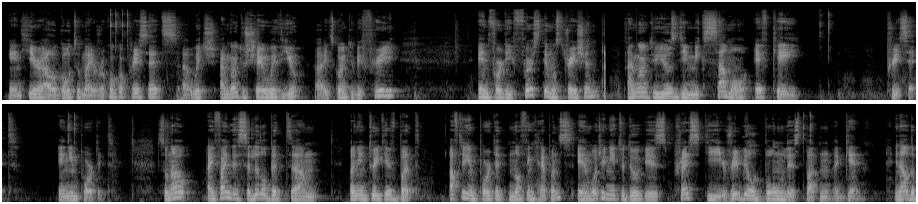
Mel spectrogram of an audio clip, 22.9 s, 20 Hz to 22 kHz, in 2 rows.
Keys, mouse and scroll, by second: 21.5-22.4 drag.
